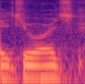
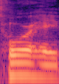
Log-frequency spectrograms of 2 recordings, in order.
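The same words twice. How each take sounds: First: "George" said the English way; anglicized name. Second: "Jorge" said the Spanish way, HOR-hay; pronounced the Spanish way. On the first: Guest offering the easy form, "George" pronounced in English. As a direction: say "George" as in English, one syllable. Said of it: "it's pronounced Jorge, my last name, but just". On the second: Guest giving his last name, "Jorge" pronounced HOR-hay. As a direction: say "Jorge" with an h sound at the start. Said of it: "it's pronounced Jorge". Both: Shown as a demonstration.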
